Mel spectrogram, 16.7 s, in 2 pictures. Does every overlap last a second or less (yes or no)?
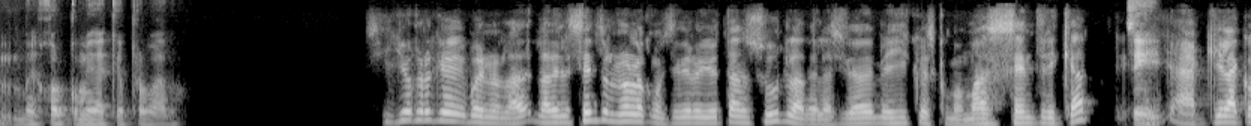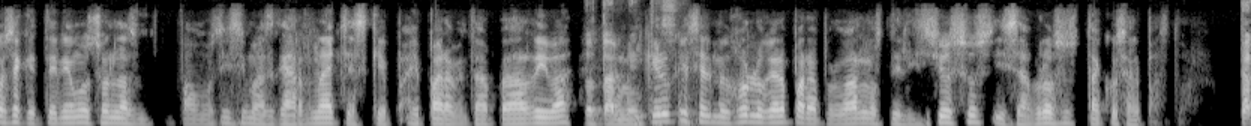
yes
